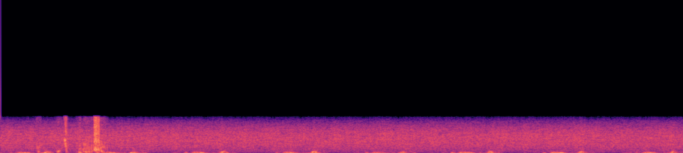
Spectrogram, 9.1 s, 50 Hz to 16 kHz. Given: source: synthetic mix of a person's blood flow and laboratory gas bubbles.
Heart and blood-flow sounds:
Doppler ultrasound of blood flow; precordium
0.47-0.56 s: bubbles
0.73-0.94 s: bubbles
1.01-1.44 s: bubbles
From the record:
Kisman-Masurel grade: 213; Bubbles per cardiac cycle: several, 3 to 8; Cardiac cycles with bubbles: 1 to 10%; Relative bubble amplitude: loud (0.450 to 0.775); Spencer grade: 1 (occasional bubble signal discernible with the cardiac motion signal, with majority of cardiac periods free of bubbles); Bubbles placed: anywhere in the cardiac cycle

